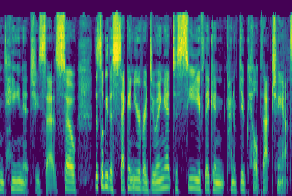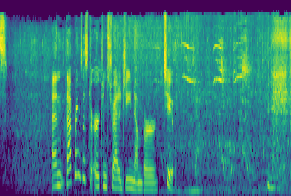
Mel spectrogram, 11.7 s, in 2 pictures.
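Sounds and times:
speech: 0:00.0 - 0:06.2, 0:06.9 - 0:10.4, 0:11.2 - 0:11.6
baby sea otter vocalizing at the Monterey Bay Aquarium: 0:09.0 - 0:11.2.

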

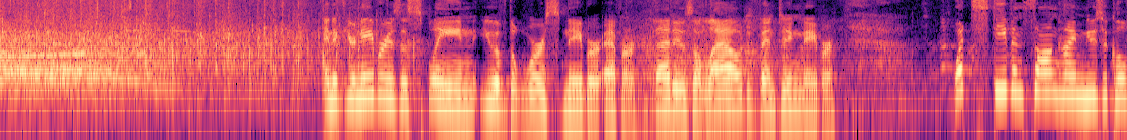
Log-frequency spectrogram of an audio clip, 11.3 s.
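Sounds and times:
audience clapping: 0:00.0 - 0:04.1
speech: 0:03.2 - 0:08.7, 0:09.5 - 0:11.2.

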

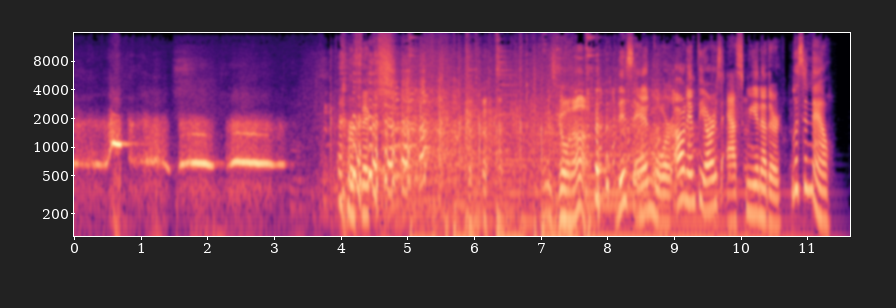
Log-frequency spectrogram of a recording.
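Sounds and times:
person whistling a bird call imitation: 0:00.3 - 0:03.2
laughter: 0:03.7 - 0:09.8
speech: 0:04.0 - 0:11.4.

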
